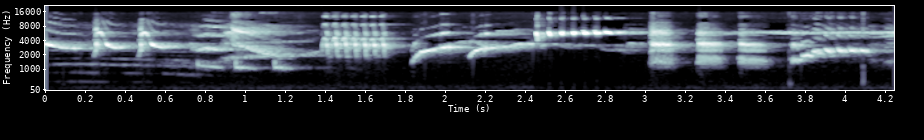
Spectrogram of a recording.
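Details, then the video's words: Lure song of an Asian pied starling, used to teach canaries: sharp chips, a rapid trilled burst, smooth rising slurred whistles, then a series of buzzy notes and a high drawn-out whistle. "Pancingan Jalak Suren Cocok Buat Masteran Burung Kenari Bongkar Isian Gacor"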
